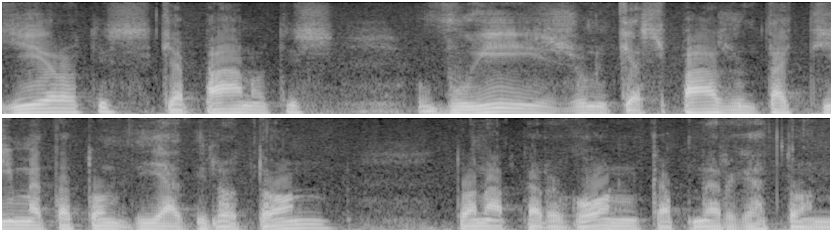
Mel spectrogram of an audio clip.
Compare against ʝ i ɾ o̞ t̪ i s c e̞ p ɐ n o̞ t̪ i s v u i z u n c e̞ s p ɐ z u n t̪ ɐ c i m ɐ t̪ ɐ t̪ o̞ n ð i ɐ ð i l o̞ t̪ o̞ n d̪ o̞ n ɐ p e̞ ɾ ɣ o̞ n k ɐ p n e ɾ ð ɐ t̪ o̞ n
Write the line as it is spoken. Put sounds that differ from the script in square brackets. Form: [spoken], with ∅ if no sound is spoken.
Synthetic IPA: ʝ i ɾ o̞ t̪ i s c e̞ p ɐ n o̞ t̪ i s v u i z u n c e̞ s p ɐ z u n t̪ ɐ c i m ɐ t̪ ɐ t̪ o̞ n ð i ɐ ð i l o̞ t̪ o̞ n [t̪] o̞ n ɐ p e̞ ɾ ɣ o̞ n k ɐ p n e ɾ [ɣ] ɐ t̪ o̞ n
